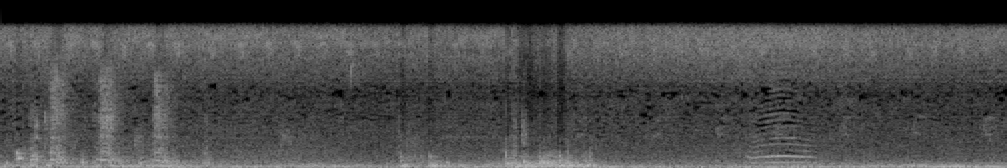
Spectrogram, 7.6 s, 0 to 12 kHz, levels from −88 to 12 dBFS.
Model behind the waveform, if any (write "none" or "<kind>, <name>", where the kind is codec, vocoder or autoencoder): vocoder, Vocos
